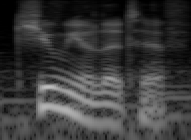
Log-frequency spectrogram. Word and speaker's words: cumulative: difficult one technically all right cool all right comma cultive is it pronounced like that cumulative not Comm what am I saying cumulative countdown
